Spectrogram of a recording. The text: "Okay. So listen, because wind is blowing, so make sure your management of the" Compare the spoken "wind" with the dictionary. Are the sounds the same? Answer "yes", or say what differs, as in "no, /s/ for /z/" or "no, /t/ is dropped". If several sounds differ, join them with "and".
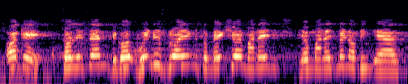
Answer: yes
